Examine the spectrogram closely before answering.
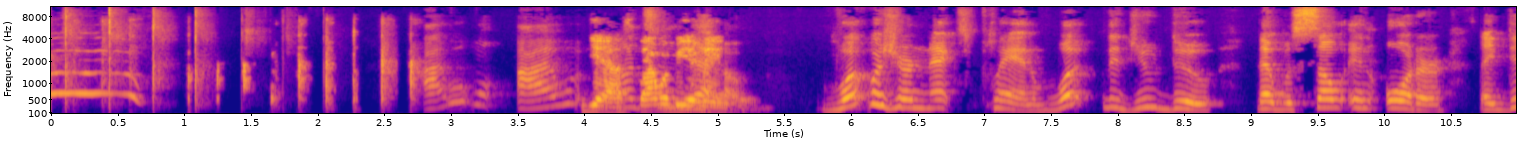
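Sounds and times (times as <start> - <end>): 
audience clapping in a quick rhythm: 0.0 - 2.8
speech: 2.9 - 10.9.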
